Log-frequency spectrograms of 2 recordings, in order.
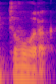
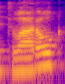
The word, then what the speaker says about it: творог: Конечно, гораздо чаще мы сейчас говорим творог, но тем не менее ударение творог имеет определенный шарм, и в настоящее время оно такое же равноправное, как и произношение более привычное нам.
